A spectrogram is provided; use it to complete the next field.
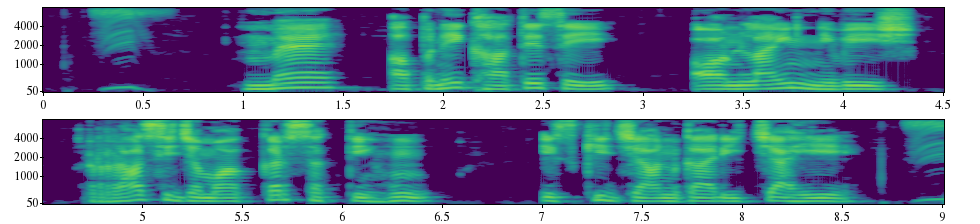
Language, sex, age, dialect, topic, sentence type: Hindi, male, 18-24, Garhwali, banking, question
